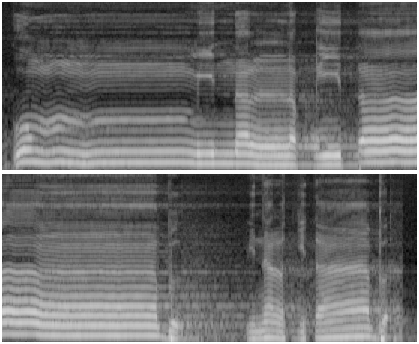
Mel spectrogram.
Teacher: ada mim sukun warna ungu bertemu mim, namanya idgham mimi, kita tekan 3 ketuk.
